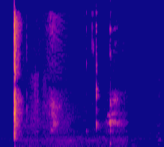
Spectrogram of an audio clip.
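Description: A microphone opening on a video call: one sharp click, followed by faint room noise with a small click and a couple of soft sounds.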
